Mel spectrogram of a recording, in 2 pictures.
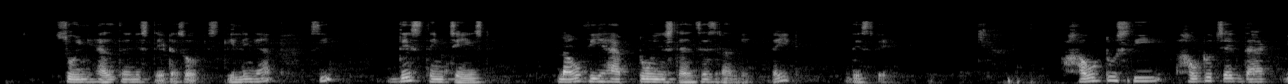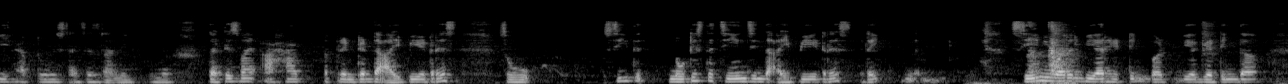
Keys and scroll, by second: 10.5 alt+Tab.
